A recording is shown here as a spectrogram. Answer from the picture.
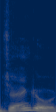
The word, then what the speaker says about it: Django: So good that you're saying Django again. – I know. I kept saying the Django for the longest time. – The D is silent.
